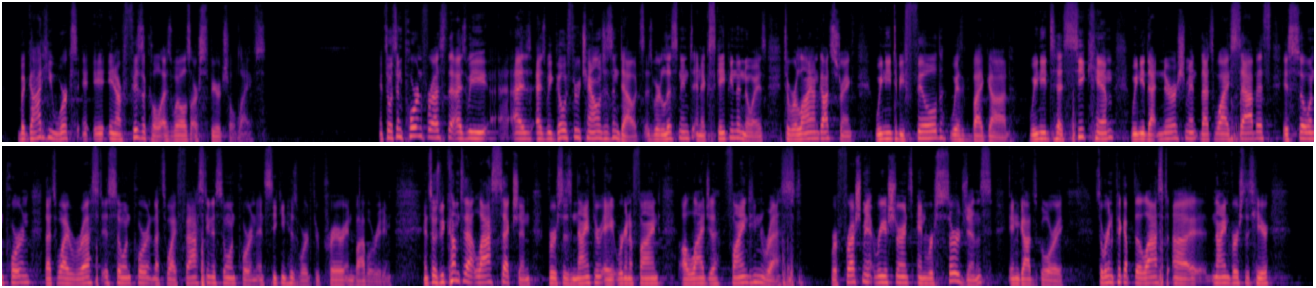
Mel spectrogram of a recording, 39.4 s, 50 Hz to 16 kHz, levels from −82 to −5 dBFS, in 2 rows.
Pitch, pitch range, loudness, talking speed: 140 Hz, 125-155 Hz, -35 LUFS, 190 wpm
